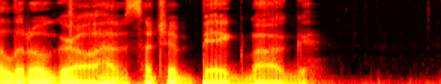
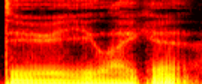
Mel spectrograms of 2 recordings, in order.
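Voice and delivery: ordinary talk, nothing marked

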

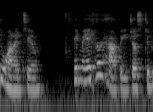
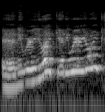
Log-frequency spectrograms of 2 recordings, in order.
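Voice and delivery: high, loud goose building up; 13 semitones higher, 9 dB louder, faster than usual. Acted. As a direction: honk it higher on the repeat. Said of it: "she said".

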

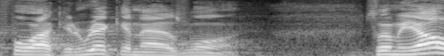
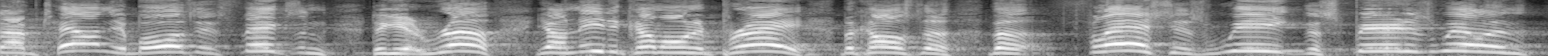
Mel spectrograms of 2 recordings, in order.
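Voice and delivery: much higher, shouting, slowing on the flesh is weak; urgent warning Jesus; 6 semitones higher than usual. Retold or imitated. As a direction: warn them it's about to get rough, full voice. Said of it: "but Jesus is saying".

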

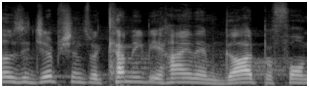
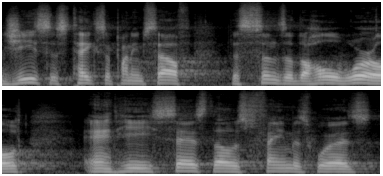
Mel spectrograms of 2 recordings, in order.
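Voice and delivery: ordinary delivery

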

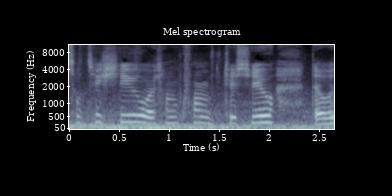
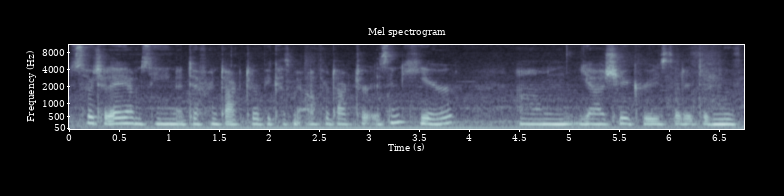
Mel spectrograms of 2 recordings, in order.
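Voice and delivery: whispering; 2 semitones lower than usual. Real, not acted. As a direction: whisper so staff won't hear. Filming quietly at dentist office.

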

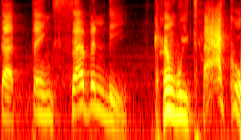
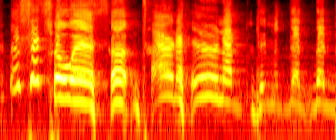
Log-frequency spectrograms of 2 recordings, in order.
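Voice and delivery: loud, higher exasperated yell; fed-up shout; 6 semitones higher, 7 dB louder than usual. Real, not acted. Fan snaps back at coach.

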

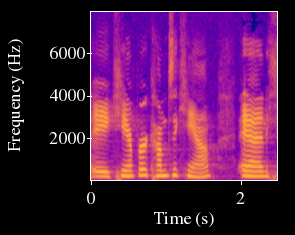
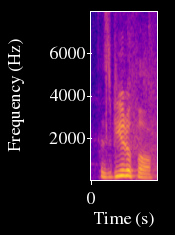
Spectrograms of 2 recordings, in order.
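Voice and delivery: ordinary talk

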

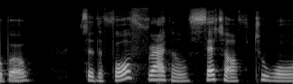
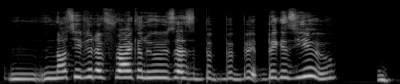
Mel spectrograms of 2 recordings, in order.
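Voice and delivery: high, stuttering fright; timid, high-pitched stuttered question; nervous stammer; 7 semitones higher than usual. A narrator's reading. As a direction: stumble over the first sounds in fear. Junior stammers, scared of giant Fraggle.

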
